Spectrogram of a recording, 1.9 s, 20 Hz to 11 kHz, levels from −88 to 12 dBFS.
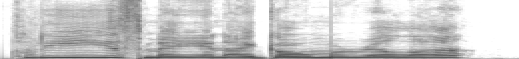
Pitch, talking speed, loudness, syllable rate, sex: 295 Hz, 155 wpm, -13 LUFS, 4.8 syllables/s, female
